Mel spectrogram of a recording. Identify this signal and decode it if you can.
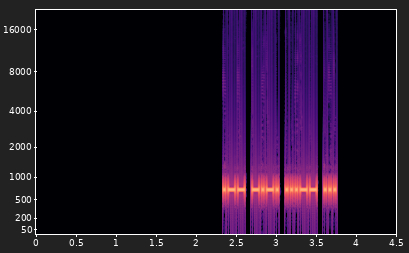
Morse code, heard as a keyed tone, about 40 wpm, 700 Hz. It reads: WC3S
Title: USA Call Signs - 4 Characters - Repeated 3x - 40wpm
